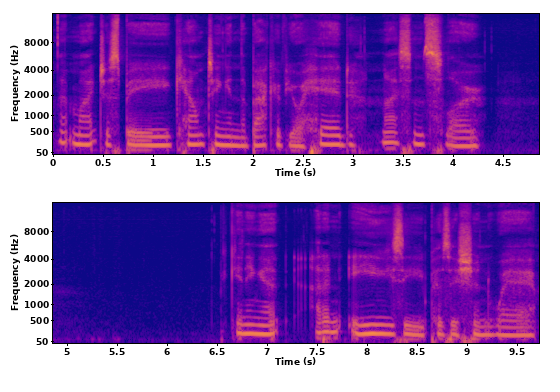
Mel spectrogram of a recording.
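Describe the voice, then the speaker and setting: Slow, breathy woman guiding sleep meditation. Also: mid-range voice, no room sound, studio quality. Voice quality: breathy, whispery, half-voiced. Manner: gentle, unhurried, with long pauses between phrases. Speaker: guided meditation instructor. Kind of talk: guided sleep meditation, soothing instruction.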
